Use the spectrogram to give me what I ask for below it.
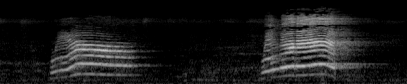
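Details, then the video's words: Pet black-capped lory talking sweetly for the first time: two separate drawn-out, nasal, speech-like phrases, each swelling and fading, with a quiet pause of about a second between them. "parrot talking ഇങ്ങനെ സംസാരിക്കണത് ഫസ്റ്റ് ആണ് black cap Lori sweet voice lori keet sweet talking"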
